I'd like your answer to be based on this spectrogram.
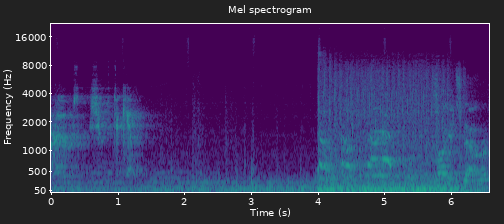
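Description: Gunfire in the video game Dreamfall Chapters, a dense burst of rapid shots that swells loud in the second half after quieter sounds, with game voices talking over it.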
